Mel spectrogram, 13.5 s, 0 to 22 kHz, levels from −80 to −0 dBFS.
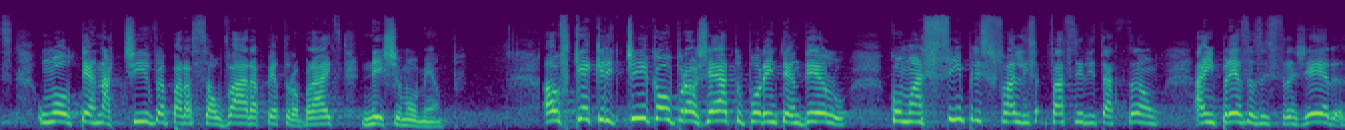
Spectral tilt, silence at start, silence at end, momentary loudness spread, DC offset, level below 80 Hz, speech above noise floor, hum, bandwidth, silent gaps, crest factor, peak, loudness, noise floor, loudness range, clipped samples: -4.5 dB/octave; 0 s; 0 s; 8 LU; under 0.1%; -56 dBFS; 29 dB; none; 13.5 kHz; none; 18 dB; -2 dBFS; -19 LUFS; -48 dBFS; 4 LU; under 0.1%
